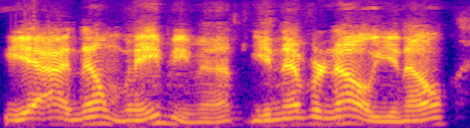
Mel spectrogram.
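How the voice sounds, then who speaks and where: A man's voice: medium pitch, normal speed, sharp tone, husky, no room sound, highs cut off. A man from Mexico, a Spanish speaker, chatting loosely as an interview guest with many fillers and restarts. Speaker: guest musician. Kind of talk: casual interview chat.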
